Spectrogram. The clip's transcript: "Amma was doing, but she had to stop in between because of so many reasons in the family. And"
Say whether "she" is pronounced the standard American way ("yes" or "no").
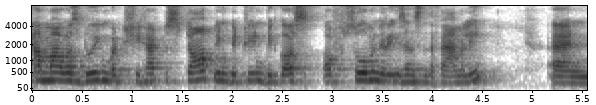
yes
